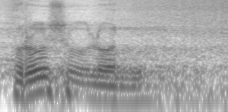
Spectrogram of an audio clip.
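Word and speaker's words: رسل: Kalau banyak rasulnya rusulun, rusulun. Jadi 3 huruf, asalnya 4, ro, sin, waw, lam, 4 rasulun. Terus berubah jadi 3 rusulun, ro, sin, lam, rusulun. Rusulun bacanya ya Mas, rusul.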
